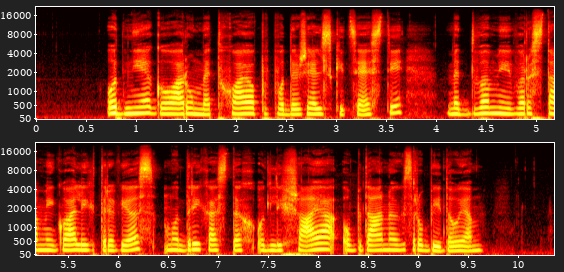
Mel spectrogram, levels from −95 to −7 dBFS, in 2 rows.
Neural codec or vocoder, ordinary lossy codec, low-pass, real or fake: none; none; 19.8 kHz; real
